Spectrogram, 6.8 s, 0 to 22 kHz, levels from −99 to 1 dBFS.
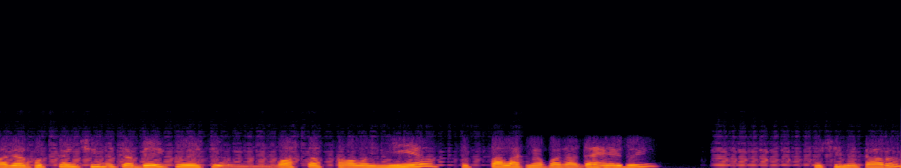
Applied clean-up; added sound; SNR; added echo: neural mask model RNNoise.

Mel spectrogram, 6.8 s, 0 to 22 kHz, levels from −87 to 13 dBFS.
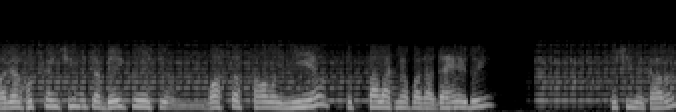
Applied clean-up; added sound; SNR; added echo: none; Bowed string instrument; 19 dB; none.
